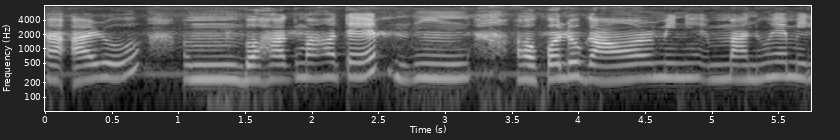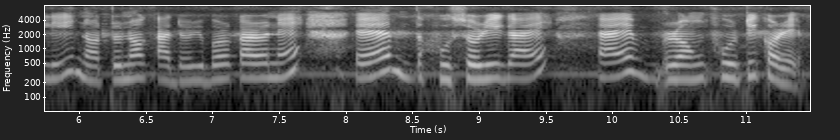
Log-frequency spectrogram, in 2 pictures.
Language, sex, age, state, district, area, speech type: Assamese, female, 30-45, Assam, Jorhat, urban, spontaneous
